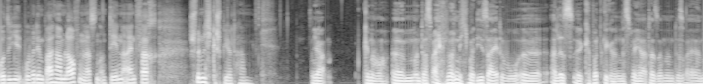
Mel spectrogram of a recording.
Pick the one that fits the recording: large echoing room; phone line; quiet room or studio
quiet room or studio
